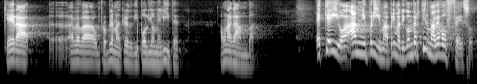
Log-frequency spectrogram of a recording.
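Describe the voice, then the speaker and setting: A man's voice: mid-range voice, animated, moderate pace, sharp tone, in a large hall. A man preaching a sermon, emphatic and repetitive, calling his listeners brothers. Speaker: pastor.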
